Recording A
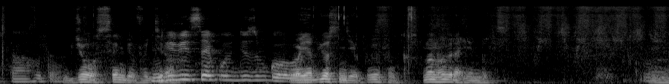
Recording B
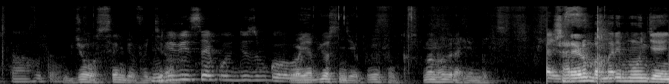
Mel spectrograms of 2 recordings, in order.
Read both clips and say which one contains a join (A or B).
B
